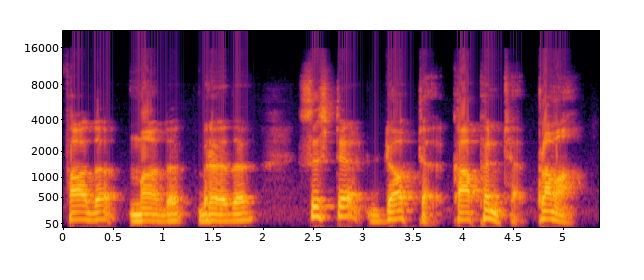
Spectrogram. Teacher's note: At the end, if there is an R, no sound at all.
